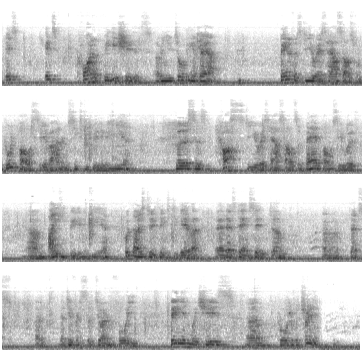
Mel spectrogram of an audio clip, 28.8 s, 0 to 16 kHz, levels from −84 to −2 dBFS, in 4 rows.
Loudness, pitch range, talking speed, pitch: -28 LUFS, 115-160 Hz, 135 wpm, 150 Hz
